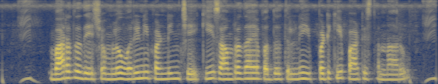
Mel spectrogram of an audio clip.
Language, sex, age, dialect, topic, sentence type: Telugu, female, 31-35, Southern, agriculture, statement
